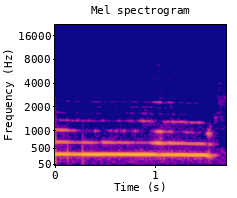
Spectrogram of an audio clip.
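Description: A human voice imitates a wolf howl with one sustained, steady, musical tone held for about a second and a half before it trails off, close and clear.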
